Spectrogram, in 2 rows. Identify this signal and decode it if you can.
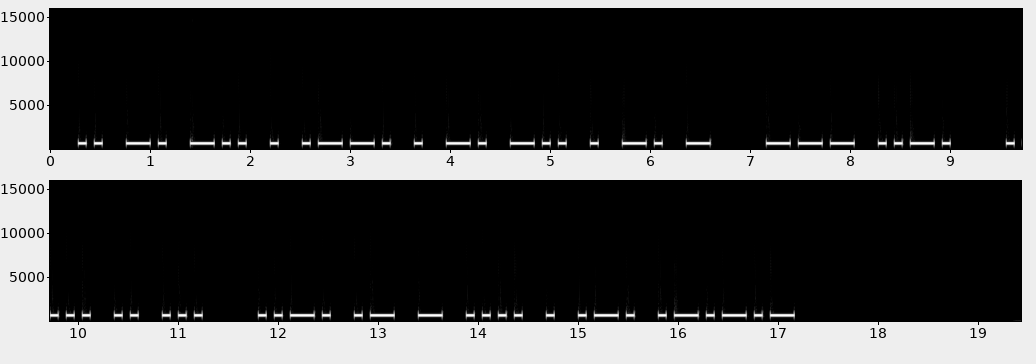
Morse code, heard as a keyed tone, about 15 wpm, 700 Hz. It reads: INDEPENDENT OF HIS FATHER.
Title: Sentences from Top 1000 Words - Review Part 6 - 15wpm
